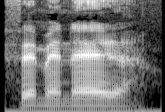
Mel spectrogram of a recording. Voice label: "femenela", dialetto veneto; agg. effeminato

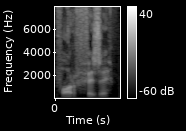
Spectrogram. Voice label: "forfese", dialetto veneto; s.f. forbice

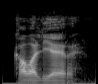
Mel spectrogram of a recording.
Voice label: "cavaliere", dialetto veneto; s.m. baco da seta

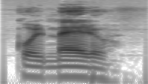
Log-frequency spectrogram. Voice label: "colmelo", dialetto veneto

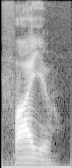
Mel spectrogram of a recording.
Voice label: "fajo", dialetto veneto; s.m. faggio

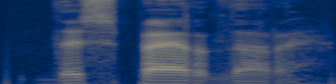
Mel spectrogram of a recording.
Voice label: "desperdare", Veneto; despčrdare

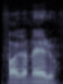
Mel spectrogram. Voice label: "faganelo", dialetto veneto; s.m. fanello; (specie di uccello)

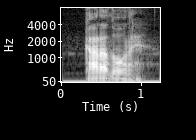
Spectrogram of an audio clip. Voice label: "caradore", dialetto veneto; s.m. fabbricante di carri

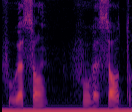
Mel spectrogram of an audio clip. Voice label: "fugazon", dialetto veneto; fugazón, fugazòto; s.m. Grosso e impacciato

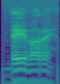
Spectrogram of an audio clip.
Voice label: "bevare", dialetto veneto

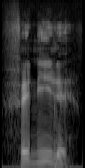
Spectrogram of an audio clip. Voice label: "fenile", dialetto veneto; s.m. fienile

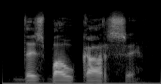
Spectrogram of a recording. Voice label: "desbaucarse", dialetto veneto; v. rifl. disincantarsi

